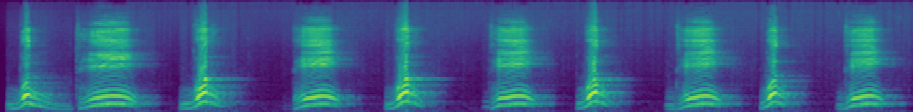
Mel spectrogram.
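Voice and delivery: बुद्धि drawn out very slowly, half द then full ध; slow syllable drill. Shown as a demonstration. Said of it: "तो इसमें पता चलता है कि द आधा ही है". (बुद्धि को धीरे-धीरे, आधा द और पूरा ध बोलें)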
